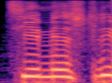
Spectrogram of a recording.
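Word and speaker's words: chemistry: तो इसे बहुत लोग केमिस्ट्री पढ़ लेता है दोस्तों। यहां पे सी एच का उच्चारण क के रूप में होगा।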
